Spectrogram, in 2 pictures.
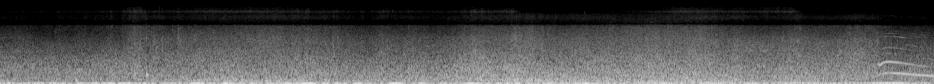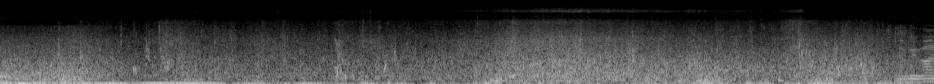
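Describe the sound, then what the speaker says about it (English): River rapids in the Yukon wilderness rush loudly around a canoe, a dense continuous roar of churning water with wind buffeting the microphone, easing slightly partway through. "We got another powerful rapid here"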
